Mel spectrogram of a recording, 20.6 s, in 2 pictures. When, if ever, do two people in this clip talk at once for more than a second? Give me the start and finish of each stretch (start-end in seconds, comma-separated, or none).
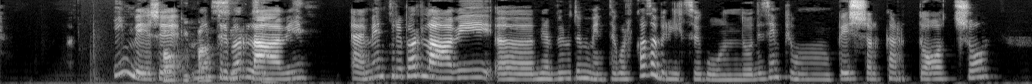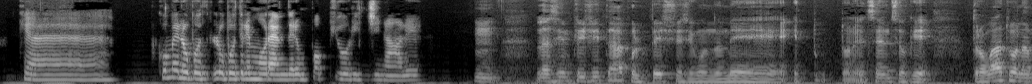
1.6-3.0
